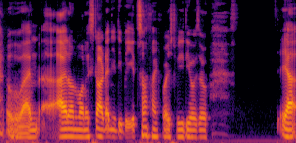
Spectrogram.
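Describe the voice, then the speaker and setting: Against a quiet background, a man with a non-native accent speaks at a fairly slow pace. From Asia. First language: not English. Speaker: reaction video creator. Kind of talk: casual commentary reacting to a video.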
